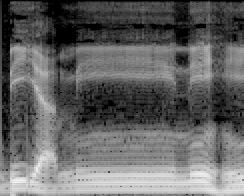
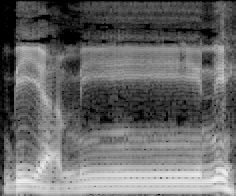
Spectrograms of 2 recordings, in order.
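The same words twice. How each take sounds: First: বিয়া মি নি হি with মি and final হি held long; joined, drawn-out ending. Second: বিয়া মি নি with long মি and নি cut short on an h; stopped ending. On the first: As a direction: chant it through and stretch the হি. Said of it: "হা খারা জের হি". (বিয়া মি নি হি, শেষে হি টেনে) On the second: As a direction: stretch মি, then stop short on নি. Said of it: "এখানে ওয়াকফ করলে". (বিয়া মি নি, শেষে টান ছাড়া সাকিন) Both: Shown as a demonstration.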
